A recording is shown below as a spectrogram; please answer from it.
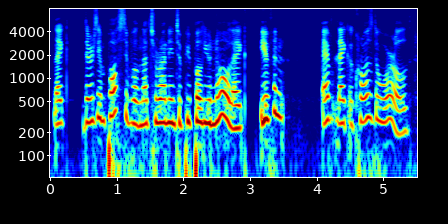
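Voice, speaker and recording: A young woman chatting on a podcast, her voice gravelly and fry-heavy from a lingering cold. She rambles with lots of "like" and frequent laughs, recorded close and dry with no room sound. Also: high voice, normal speed, dark tone, dry recording. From Romania. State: recovering from a cold, sick voice. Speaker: podcast co-host. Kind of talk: casual chat.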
